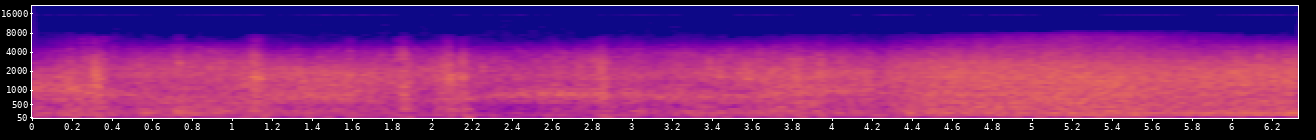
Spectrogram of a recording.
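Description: Steady rushing noise with a few light knocks in the first two seconds, growing louder from about four seconds in.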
